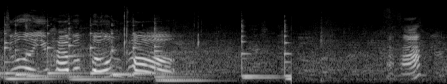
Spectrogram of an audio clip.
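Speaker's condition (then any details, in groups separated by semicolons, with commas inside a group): No condition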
